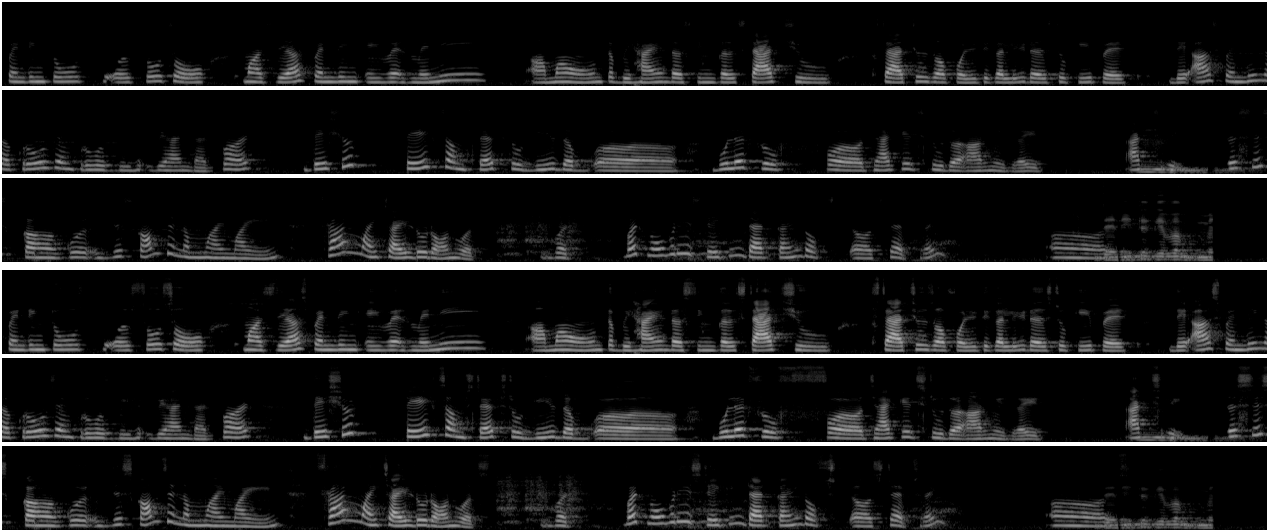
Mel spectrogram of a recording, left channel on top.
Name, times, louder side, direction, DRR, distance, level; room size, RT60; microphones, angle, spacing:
voice 1, 0.0-2.0 2.4-4.8 5.2-8.3 8.8-11.3 11.7-15.2 15.7-16.3 16.7-20.5 20.9-23.1 23.9-24.4 24.9-28.1 28.5-31.1 31.5-34.8 35.8-36.4, right 3 dB, 65° right, 1.1 m, -34 dB
voice 2, 24.0-25.1 36.2-37.4, left 1 dB, 60° left, 1.8 m, -43 dB
head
